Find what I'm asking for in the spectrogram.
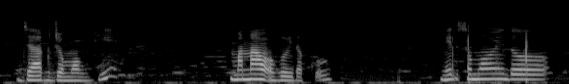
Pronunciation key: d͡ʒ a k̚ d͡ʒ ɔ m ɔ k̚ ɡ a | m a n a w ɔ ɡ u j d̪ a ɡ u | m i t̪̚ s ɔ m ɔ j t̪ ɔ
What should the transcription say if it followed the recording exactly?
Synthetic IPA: d͡ʒ a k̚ d͡ʒ ɔ m ɔ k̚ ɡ i | m a n a w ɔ ɡ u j d̪ a k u | m i t̪̚ s ɔ m ɔ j d̪ ɔ

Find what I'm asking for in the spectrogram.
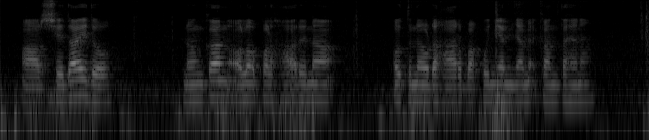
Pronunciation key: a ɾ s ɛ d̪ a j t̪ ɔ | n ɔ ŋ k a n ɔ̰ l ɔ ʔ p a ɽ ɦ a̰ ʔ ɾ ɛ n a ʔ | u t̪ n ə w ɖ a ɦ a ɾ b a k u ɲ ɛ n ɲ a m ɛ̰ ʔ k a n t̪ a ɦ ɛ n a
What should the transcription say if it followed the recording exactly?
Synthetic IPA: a ɾ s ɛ d̪ a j d̪ ɔ | n ɔ ŋ k a n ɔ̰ l ɔ ʔ p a ɽ ɦ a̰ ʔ ɾ ɛ n a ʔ | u t̪ n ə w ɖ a ɦ a ɾ b a k u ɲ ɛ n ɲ a m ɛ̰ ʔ k a n t̪ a ɦ ɛ n a

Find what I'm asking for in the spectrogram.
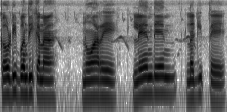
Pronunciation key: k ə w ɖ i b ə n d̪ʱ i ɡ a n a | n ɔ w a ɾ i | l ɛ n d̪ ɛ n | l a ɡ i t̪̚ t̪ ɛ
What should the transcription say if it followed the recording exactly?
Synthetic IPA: k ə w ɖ i b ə n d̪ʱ i k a n a | n ɔ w a ɾ ɛ | l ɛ n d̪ ɛ n | l ə ɡ i t̪̚ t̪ ɛ

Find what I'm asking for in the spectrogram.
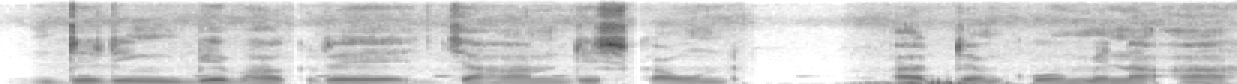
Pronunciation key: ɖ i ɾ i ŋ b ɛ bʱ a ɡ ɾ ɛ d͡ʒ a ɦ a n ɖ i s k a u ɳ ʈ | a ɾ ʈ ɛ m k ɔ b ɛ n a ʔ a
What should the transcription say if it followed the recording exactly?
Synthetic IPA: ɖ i ɾ i ŋ b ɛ bʱ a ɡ ɾ ɛ d͡ʒ a ɦ a n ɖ i s k a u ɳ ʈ | a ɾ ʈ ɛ m k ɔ m ɛ n a ʔ a

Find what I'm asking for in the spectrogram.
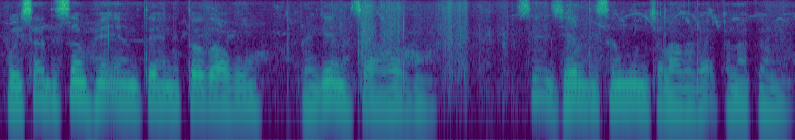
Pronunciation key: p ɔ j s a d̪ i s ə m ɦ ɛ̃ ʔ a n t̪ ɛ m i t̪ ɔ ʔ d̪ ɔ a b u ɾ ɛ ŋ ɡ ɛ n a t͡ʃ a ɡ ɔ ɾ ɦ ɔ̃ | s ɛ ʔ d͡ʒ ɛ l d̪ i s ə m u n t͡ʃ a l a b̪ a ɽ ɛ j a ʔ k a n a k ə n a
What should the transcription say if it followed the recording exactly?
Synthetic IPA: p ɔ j s a d̪ i s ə m ɦ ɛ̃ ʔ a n t̪ ɛ n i t̪ ɔ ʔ d̪ ɔ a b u ɾ ɛ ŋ ɡ ɛ n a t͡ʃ a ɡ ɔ ɾ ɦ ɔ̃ | s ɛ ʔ d͡ʒ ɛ l d̪ i s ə m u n t͡ʃ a l a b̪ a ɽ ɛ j a ʔ k a n a k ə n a

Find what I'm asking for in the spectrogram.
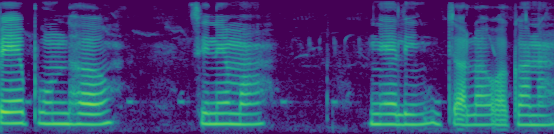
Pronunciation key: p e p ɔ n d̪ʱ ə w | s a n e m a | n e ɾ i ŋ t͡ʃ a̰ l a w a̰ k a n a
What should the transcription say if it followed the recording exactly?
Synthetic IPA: p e p u n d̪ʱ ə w | s i n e m a | n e l i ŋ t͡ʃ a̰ l a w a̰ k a n a

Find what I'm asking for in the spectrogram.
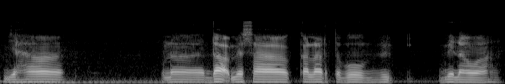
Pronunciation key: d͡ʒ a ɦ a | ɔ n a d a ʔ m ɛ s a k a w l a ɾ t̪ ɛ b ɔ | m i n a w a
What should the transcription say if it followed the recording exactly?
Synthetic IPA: d͡ʒ a ɦ a | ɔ n a d a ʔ m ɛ s a k a l a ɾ t̪ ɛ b ɔ | b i n a w a

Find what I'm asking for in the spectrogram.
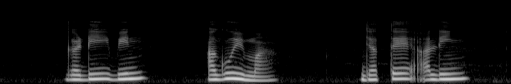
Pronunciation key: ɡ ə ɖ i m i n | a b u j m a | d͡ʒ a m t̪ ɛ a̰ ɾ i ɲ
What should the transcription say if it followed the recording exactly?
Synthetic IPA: ɡ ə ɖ i b i n | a ɡ u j m a | d͡ʒ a t̪ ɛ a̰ l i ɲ

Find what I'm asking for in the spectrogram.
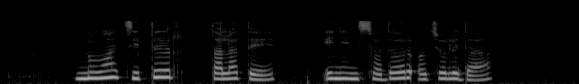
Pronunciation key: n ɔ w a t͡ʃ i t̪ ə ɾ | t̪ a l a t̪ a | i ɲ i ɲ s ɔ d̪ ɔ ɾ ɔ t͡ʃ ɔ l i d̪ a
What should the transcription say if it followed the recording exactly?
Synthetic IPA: n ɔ w a t͡ʃ i t̪ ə ɾ | t̪ a l a t̪ ɛ | i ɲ i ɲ s ɔ d̪ ɔ ɾ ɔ t͡ʃ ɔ l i d̪ a

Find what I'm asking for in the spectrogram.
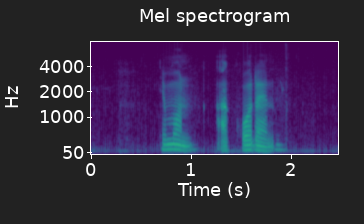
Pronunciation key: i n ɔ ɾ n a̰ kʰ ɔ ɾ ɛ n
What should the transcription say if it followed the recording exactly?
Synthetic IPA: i m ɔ n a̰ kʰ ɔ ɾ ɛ n

